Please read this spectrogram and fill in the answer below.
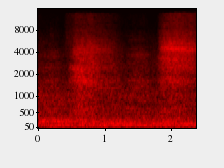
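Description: A man breathing hard while holding flexing poses: forceful, rushing breaths through the nose or mouth, one about every second and a half.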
